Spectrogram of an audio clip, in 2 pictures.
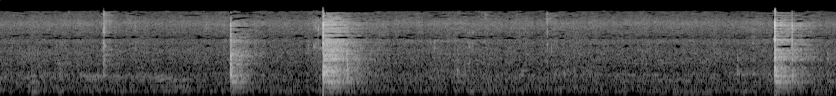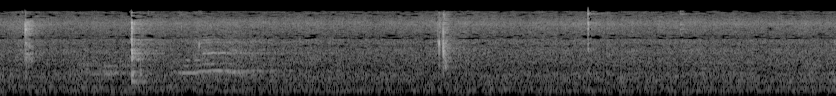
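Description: Metal spoon and fork clinking and scraping against a ceramic plate while eating: about half a dozen sharp clinks, the loudest one about a second and a half in, over a faint steady hiss.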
